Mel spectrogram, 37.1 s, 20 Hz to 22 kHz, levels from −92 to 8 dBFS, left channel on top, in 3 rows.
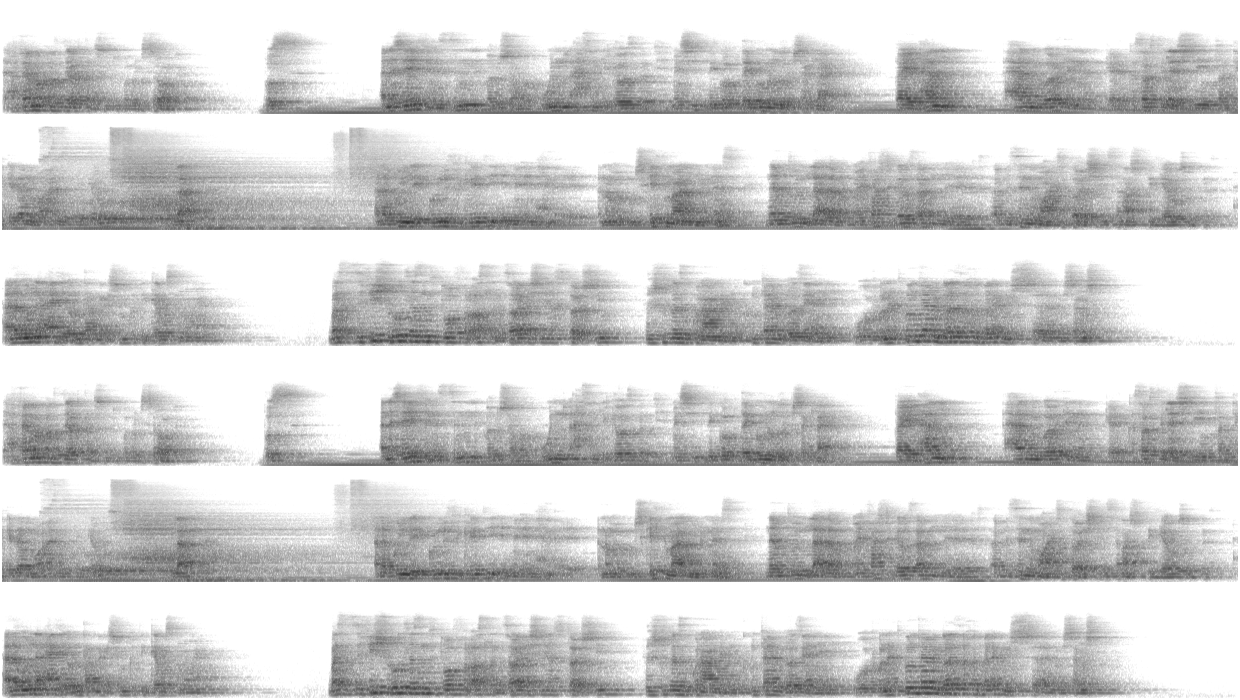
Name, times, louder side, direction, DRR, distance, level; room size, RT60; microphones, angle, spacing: voice 1, 0.0-1.8 2.6-2.9 3.8-8.3 8.9-9.5 10.0-13.5 14.0-14.4 16.1-19.6 20.0-24.2 24.7-26.7 28.0-30.8 31.1-35.6, equal, 60° right, -4 dB, 0.8 m, -27 dB
sound 1, 2.6-22.2, left 1 dB, 10° right, 0.7 m, -41 dB
sound 2, 12.7-16.7, left 1 dB, 45° left, 0.6 m, -35 dB
2.5 x 2.1 x 2.6 m, 0.84 s
head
